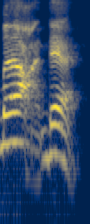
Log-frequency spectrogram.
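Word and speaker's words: بعد: Ba jangan ba jadi langsung masuk ke ain enggak boleh ba. Ba'da banya masuk hidung. Oke, nanti latihan ya. Bnya enggak boleh masuk hidung tuh kalau baca ba'da ya.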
